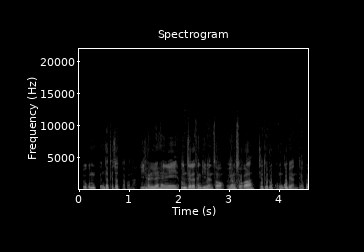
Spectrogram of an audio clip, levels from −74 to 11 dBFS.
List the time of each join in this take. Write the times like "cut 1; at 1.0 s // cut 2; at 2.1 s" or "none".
cut 1; at 1.2 s

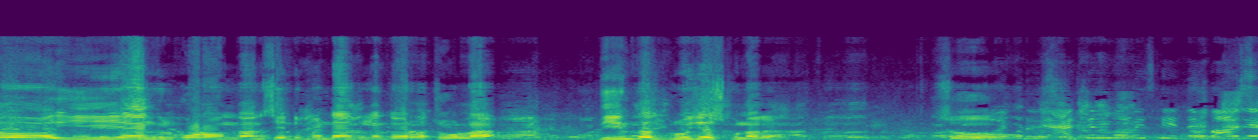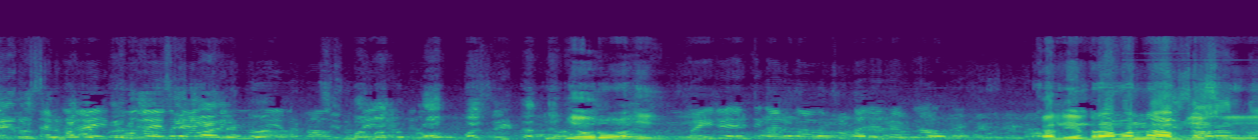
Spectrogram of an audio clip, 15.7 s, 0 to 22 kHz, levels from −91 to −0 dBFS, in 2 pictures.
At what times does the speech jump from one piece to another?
none

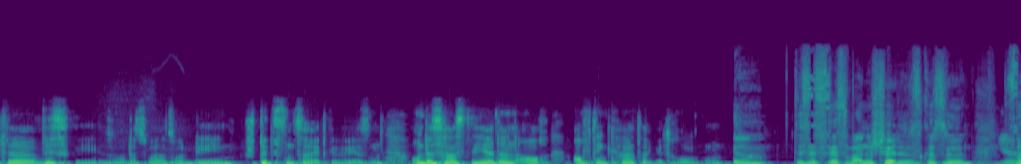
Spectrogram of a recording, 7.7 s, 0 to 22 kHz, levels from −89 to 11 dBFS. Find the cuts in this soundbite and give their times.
cut 1; at 5.5 s

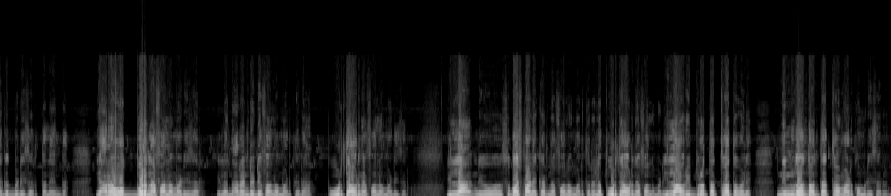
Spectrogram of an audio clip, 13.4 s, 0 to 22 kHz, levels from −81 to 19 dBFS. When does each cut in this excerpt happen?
none

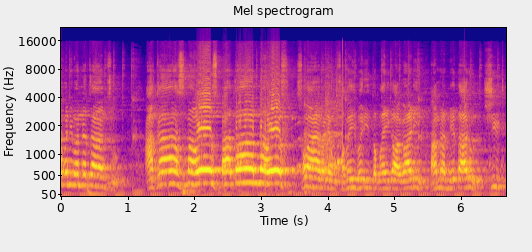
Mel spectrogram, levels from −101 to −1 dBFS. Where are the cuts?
cut 1; at 4.2 s

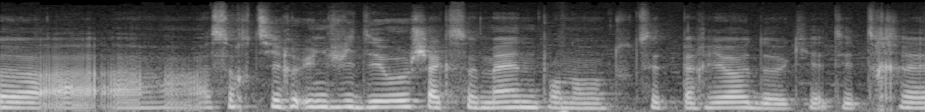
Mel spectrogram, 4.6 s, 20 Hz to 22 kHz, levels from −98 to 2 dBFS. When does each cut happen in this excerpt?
none

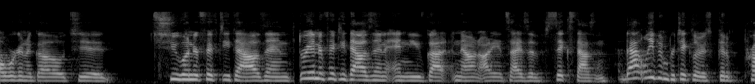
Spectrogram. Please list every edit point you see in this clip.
cut 1; at 2.9 s // cut 2; at 6.2 s

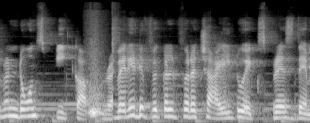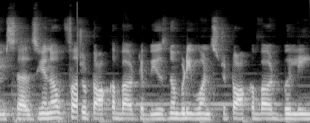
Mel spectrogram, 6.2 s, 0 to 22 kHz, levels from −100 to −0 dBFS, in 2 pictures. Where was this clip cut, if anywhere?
cut 1; at 1.0 s // cut 2; at 3.9 s

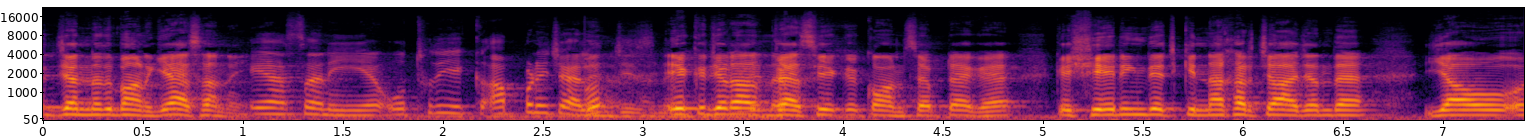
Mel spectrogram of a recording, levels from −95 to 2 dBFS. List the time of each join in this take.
cut 1; at 2.7 s

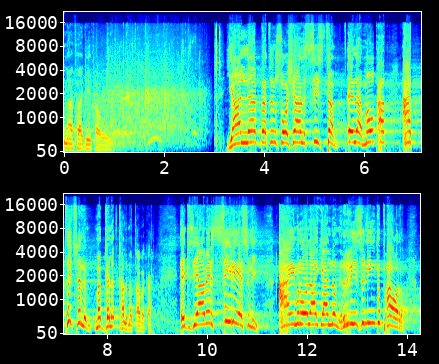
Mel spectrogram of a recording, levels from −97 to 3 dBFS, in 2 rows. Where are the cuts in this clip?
cut 1; at 2.6 s

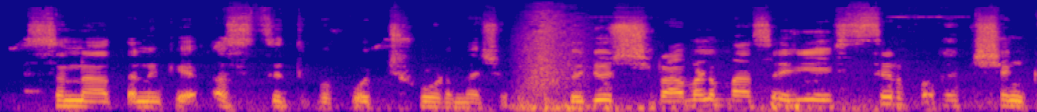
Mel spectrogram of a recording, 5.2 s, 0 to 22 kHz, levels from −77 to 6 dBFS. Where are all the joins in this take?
cut 1; at 2.7 s

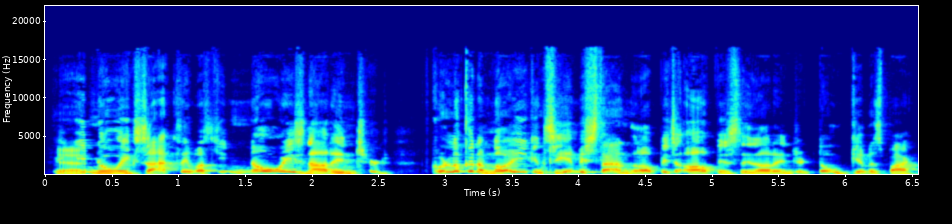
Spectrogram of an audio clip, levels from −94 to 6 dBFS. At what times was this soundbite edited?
none

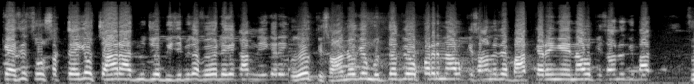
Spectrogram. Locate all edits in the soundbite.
cut 1; at 2.9 s

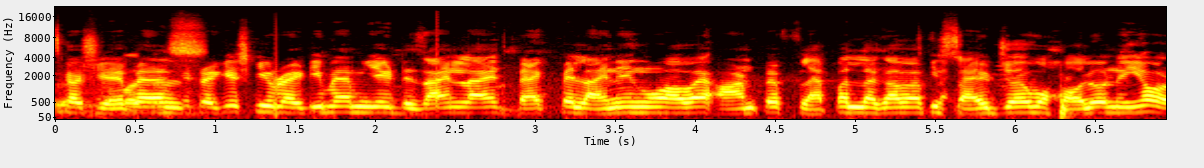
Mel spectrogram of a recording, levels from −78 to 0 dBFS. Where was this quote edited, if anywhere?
cut 1; at 0.9 s // cut 2; at 2.8 s // cut 3; at 5.5 s

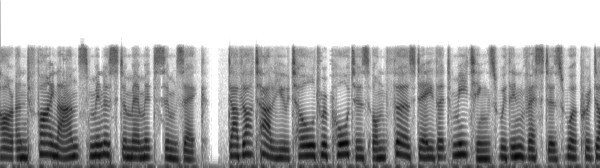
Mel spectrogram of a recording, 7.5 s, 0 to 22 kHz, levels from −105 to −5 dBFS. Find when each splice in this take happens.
cut 1; at 4.0 s

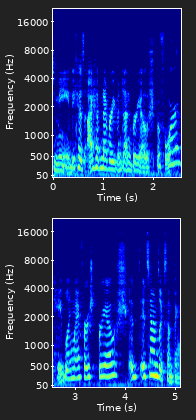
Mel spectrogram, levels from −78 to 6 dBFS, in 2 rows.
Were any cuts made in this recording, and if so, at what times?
cut 1; at 2.6 s // cut 2; at 3.9 s

